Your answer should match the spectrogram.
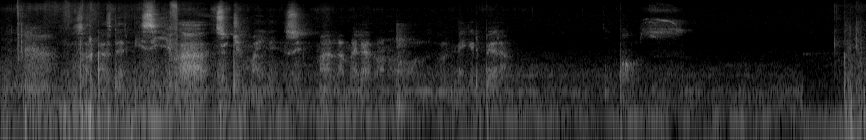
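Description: A man whispering close to the microphone, with sharp hissing consonants, trailing off about six seconds in. A brief high chirp comes about eight seconds in.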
